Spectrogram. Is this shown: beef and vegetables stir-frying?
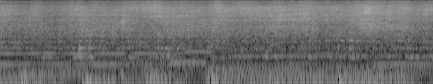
yes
